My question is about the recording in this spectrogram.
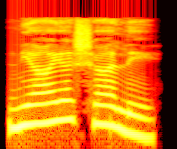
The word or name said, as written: ನ್ಯಾಯಶಾಲೆ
